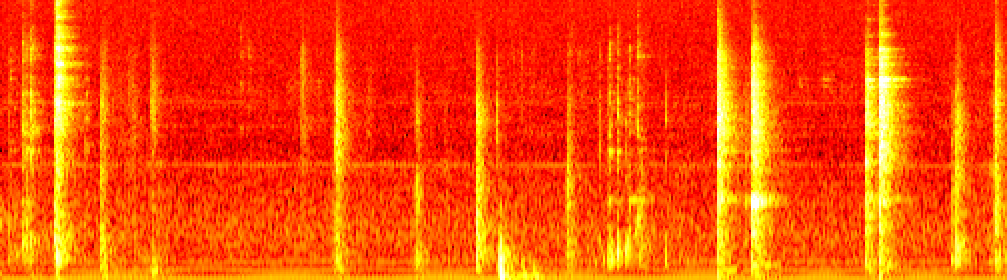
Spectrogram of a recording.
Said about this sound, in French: que le lait a bouilli, prends la casserole, la casserole et va déverser le lait dans le bol des enfants.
